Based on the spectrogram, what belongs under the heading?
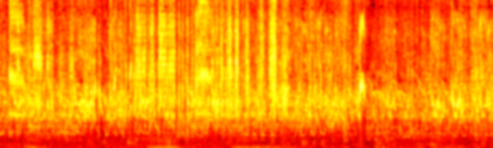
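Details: Budgies in a colony, comfortable and content, produce a busy stream of chirps, squawks and warbles from several birds, with one sharp louder note midway and occasional low knocks.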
